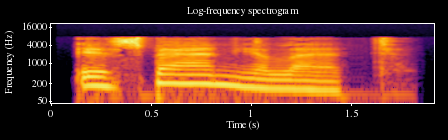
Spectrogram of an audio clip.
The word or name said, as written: espagnolette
